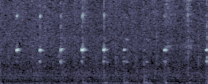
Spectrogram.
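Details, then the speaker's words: New Mercedes GLE, rear arm support moved left and right by hand: sharp, high chirping squeaks about four a second over low rumble; owner suspects this rear suspension arm squeaks over bumpy roads. "When I pull left and right, so I guess when the car is moving, this thing is creating a lot of noisy sound."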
